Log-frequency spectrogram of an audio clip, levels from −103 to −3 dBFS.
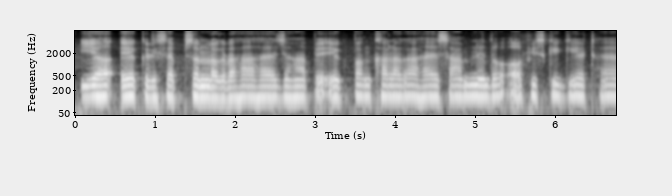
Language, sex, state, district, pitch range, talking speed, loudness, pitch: Hindi, male, Chandigarh, Chandigarh, 130-140 Hz, 170 wpm, -17 LUFS, 135 Hz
